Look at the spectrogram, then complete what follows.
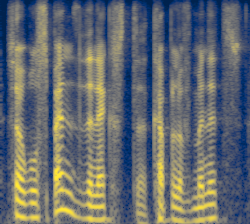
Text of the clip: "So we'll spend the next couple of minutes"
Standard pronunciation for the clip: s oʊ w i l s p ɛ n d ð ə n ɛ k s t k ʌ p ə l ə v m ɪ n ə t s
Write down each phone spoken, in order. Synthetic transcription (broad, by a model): s oʊ w i l s p ɛ n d ð ə n ɛ k s t k ʌ p l ə v m ɪ n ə t s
